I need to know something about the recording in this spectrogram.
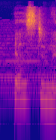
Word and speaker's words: Keston: Keston, that's it. Oh my god, what name? I was saying the name wrong. What name was I saying? Keston is the right name.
